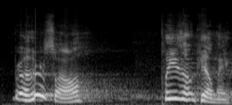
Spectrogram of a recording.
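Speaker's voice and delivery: a nervous plea with the voice breaking a little; voice cracking. Retold or imitated. Ananias to his persecutor Saul, voice cracking with fear. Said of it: "I just imagine his voice cracking".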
